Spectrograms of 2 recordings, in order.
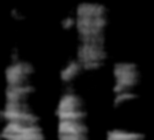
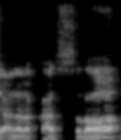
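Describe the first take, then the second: First: The last word ends with an i vowel. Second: The last word ends with an a vowel. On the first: The speaker calls it right. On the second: The speaker calls it wrong. "Nggak boleh dibaca alal kasro"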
